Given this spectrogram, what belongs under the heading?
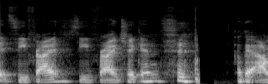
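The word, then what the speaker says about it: Seyfried: Karen Amanda CED how do you say it sea fried sea Fried Chicken okay I was really young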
